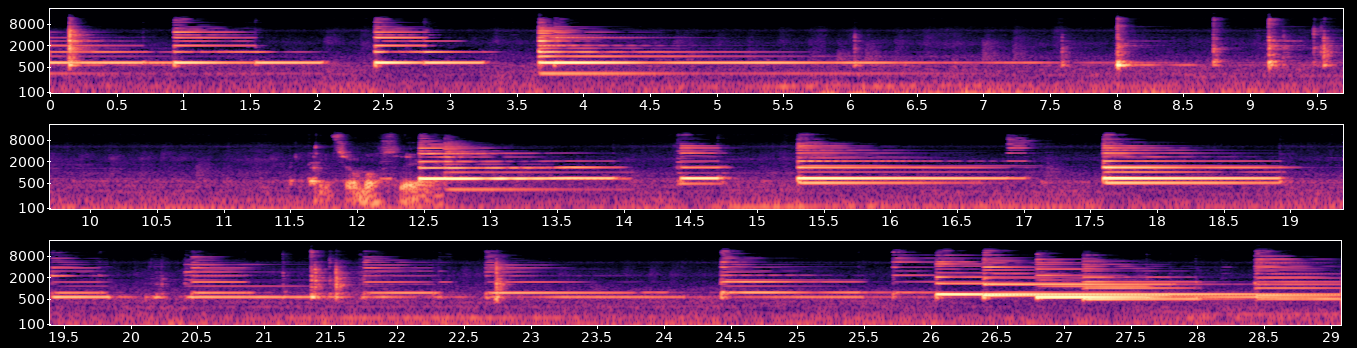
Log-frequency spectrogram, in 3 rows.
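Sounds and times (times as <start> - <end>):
harp strings plucked: 0.0 - 9.7.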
